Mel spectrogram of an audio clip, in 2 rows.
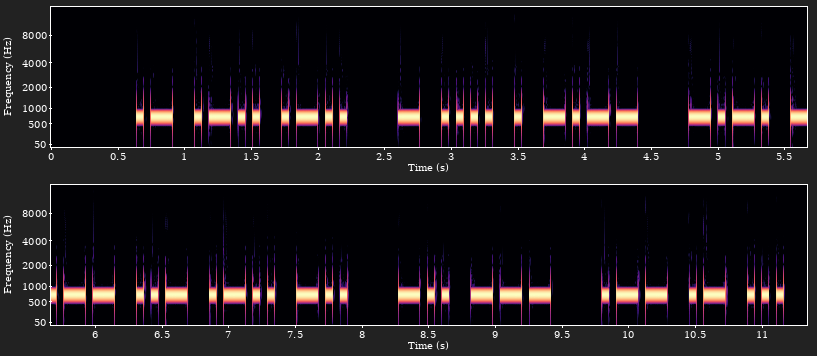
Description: Morse code, heard as a keyed tone, about 22 wpm, 700 Hz. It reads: ALL THEY COULD DO WAS
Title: Sentences from Top 1300 Words 22wpm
